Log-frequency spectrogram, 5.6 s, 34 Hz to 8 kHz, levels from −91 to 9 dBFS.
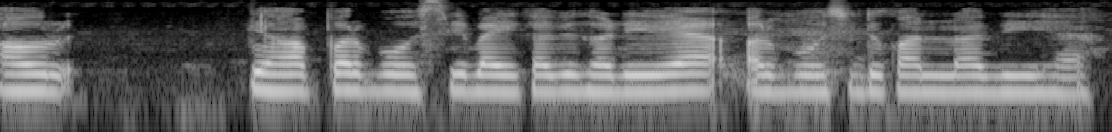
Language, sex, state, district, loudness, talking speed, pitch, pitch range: Hindi, female, Uttar Pradesh, Saharanpur, -17 LUFS, 170 wpm, 180 Hz, 175-185 Hz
